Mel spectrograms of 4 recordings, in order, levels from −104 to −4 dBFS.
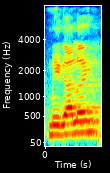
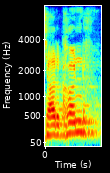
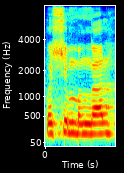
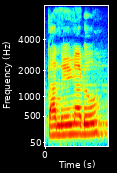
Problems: none marked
